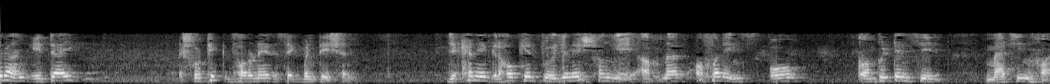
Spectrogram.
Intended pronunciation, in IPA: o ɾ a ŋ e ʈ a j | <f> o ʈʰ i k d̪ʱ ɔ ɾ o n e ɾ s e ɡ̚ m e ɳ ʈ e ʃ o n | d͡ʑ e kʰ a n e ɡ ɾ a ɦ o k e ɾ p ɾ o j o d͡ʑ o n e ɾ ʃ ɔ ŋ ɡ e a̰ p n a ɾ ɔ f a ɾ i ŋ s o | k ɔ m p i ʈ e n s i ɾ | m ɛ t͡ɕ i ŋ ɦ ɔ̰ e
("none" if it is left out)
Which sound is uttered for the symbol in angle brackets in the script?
ʃ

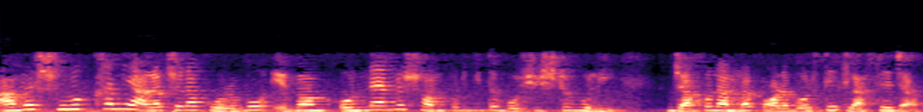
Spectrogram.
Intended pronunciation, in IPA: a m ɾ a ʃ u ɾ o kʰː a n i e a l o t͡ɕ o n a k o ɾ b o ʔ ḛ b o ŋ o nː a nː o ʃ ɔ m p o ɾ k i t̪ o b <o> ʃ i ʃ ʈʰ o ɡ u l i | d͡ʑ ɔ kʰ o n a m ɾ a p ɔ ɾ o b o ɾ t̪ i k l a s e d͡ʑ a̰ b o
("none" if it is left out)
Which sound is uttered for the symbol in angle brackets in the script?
o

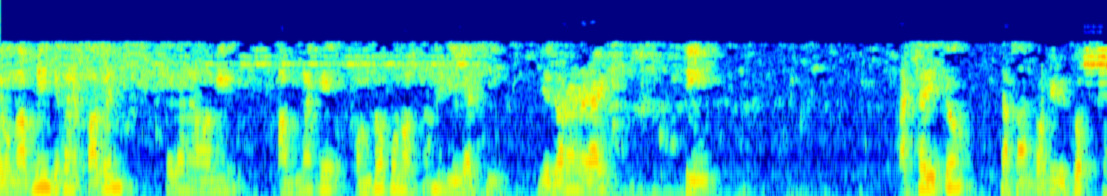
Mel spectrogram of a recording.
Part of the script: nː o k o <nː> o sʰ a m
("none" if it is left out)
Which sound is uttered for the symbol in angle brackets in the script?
n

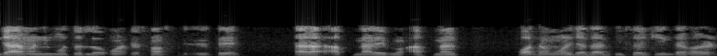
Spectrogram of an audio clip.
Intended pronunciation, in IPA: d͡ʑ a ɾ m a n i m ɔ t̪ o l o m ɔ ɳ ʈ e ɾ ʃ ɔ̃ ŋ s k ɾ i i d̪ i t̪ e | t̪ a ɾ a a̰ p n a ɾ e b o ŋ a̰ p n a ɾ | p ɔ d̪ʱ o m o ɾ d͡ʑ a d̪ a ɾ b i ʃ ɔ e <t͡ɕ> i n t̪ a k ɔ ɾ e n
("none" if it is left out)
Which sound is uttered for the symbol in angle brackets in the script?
t͡ɕ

